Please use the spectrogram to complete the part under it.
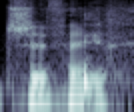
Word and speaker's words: Giffey: Und it's pronounced Giffey.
